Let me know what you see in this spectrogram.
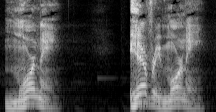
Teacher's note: You 跟 up 可以加一个半元音 w，当然也可以说成 wake you up 都可以。Everymorning， morning 这个单词你要记住啊，它的 and 是发两遍， and 当前后有元音的时候，什么叫发两遍？你看 more 鼻音已经出来了， ning 又发了一遍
